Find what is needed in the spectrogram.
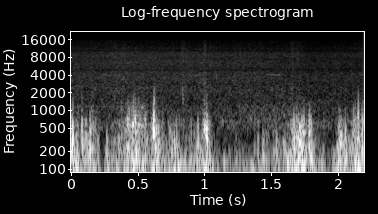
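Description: Wind buffeting a phone microphone: an uneven low rumble that rises and falls in gusts.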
